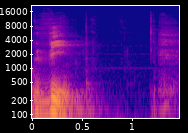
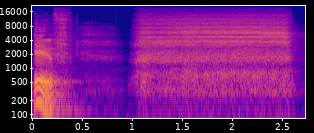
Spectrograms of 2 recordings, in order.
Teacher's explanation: those are actually my vocal cords vibrating to make this sound if on the other hand I make the sound of f I don't feel any vibration in my throat because my vocal cords are not vibrating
